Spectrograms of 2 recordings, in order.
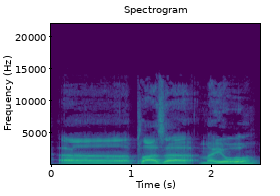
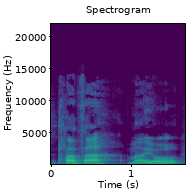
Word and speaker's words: Plaza Mayor: I've been told that I'm not allowed to say Plaza Mayor. It's Plaza Mayor. Plaza Mayor, see you in Spain. Yeah, because Z in Spain is TH, right. Pronounced TH.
